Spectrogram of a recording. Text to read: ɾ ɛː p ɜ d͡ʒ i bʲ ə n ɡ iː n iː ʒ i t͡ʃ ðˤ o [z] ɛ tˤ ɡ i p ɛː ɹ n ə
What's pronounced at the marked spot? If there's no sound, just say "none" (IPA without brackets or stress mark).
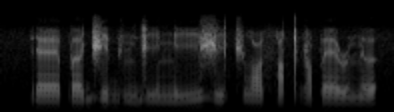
θ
